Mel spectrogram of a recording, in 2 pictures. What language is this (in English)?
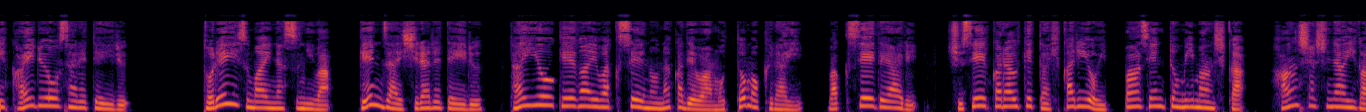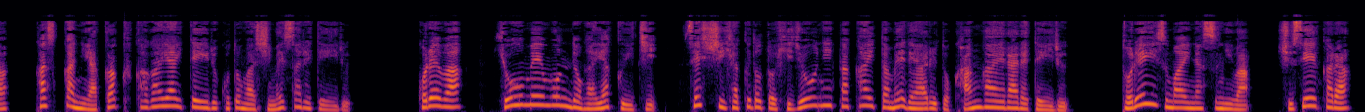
Japanese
